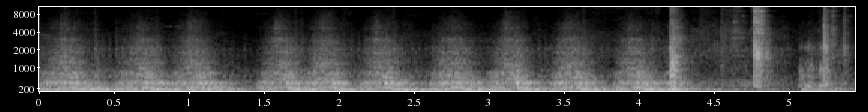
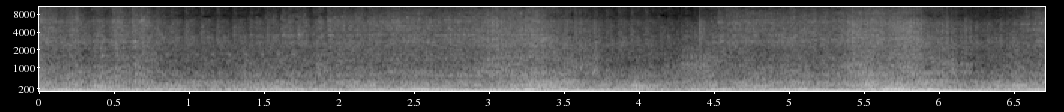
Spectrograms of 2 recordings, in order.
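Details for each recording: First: Land Rover Series IIa with mechanical fuel pump, on a very cold day after rewiring/ignition checks; steady cranking ~2 pulses a second drags on without catching – slow to start, owner blames the cold. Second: Land Rover Series IIa with a mechanical fuel pump, next day after wiring repairs: low steady rumble with a couple of gentle rev swells, then it catches and holds idle without faltering. A definite improvement.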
